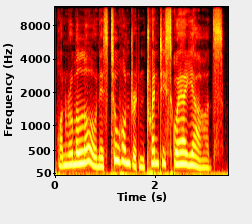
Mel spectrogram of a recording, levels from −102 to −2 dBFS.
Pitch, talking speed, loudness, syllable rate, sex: 215 Hz, 175 wpm, -15 LUFS, 4.8 syllables/s, female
